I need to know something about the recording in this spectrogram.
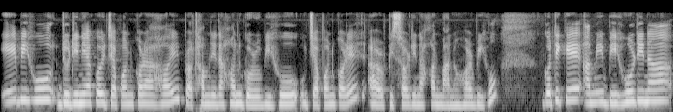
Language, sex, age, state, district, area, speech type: Assamese, female, 45-60, Assam, Dibrugarh, rural, spontaneous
